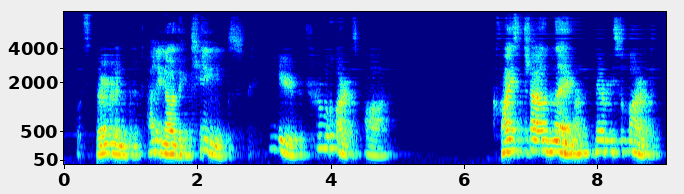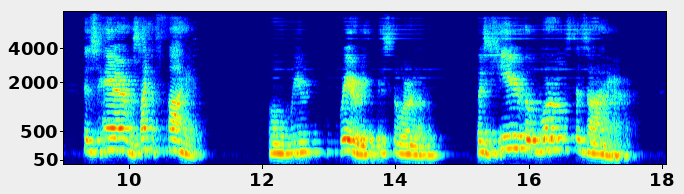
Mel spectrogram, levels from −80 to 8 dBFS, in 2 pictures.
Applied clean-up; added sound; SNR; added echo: neural mask model DeepFilterNet 3.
